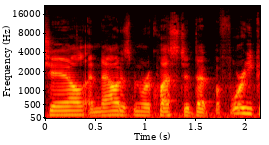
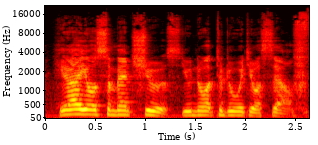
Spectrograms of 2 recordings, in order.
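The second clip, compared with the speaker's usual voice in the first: put-on mafia gangster voice; 6 dB louder than usual. A game master voices a mafia character speaking to the players' team; mafia gangster voice. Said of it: "I'm doing the mafia voice".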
